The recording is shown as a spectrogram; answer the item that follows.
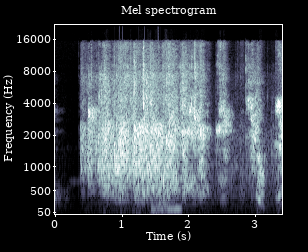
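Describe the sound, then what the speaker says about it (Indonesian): Classroom applause from students, a burst of hand clapping that starts abruptly, holds strong for about two seconds, then breaks into scattered claps with faint voices. "Tepuk tangan sekali lagi."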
